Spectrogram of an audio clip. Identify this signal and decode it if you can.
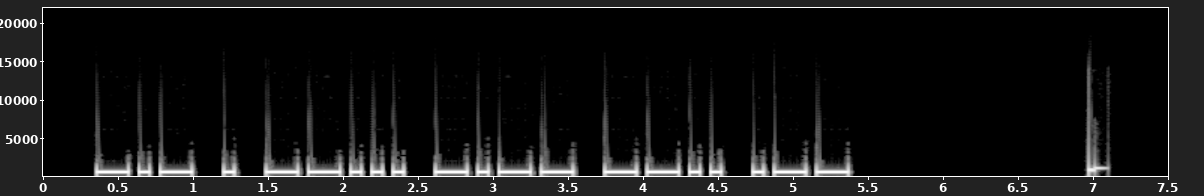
Morse code, heard as a keyed tone, about 17 wpm, 700 Hz. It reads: KE7YZW
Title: USA Call Signs 17wpm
